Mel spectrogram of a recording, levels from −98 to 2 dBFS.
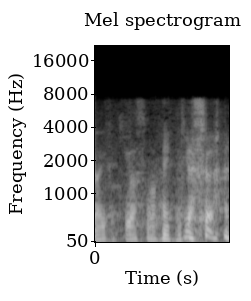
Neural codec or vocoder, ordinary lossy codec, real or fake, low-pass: codec, 16 kHz in and 24 kHz out, 1.1 kbps, FireRedTTS-2 codec; Opus, 32 kbps; fake; 7.2 kHz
